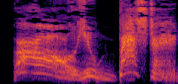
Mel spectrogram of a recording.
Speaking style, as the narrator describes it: Morgan Sloat bellowed

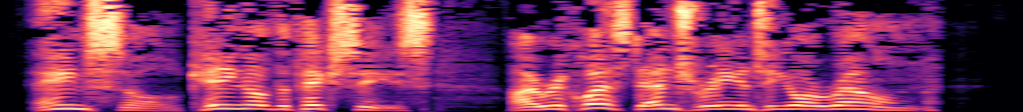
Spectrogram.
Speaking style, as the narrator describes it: Alston called out in a booming voice

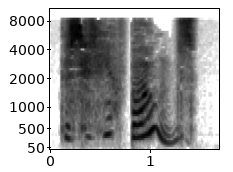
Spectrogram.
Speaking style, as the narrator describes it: she whispered

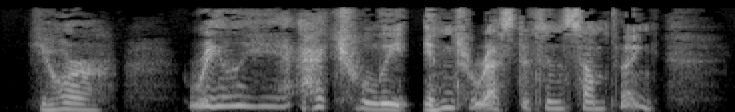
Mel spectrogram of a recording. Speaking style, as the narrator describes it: muttered Anastaria

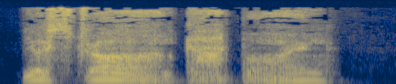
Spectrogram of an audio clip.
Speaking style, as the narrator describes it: a pooch hissed

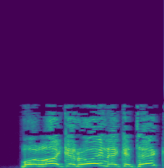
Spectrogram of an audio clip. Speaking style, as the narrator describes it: someone shouted

